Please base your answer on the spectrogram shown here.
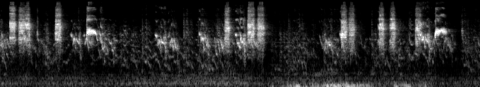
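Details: Breeding pair of pet budgerigars kept at home, chirping in quick bursts of high, scratchy, squawky notes, separated by short pauses, with a faint low thump partway through.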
